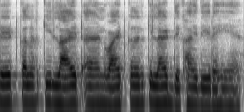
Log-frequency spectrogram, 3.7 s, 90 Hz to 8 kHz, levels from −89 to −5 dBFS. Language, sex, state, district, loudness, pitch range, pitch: Hindi, male, Bihar, Katihar, -16 LUFS, 125-135 Hz, 130 Hz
